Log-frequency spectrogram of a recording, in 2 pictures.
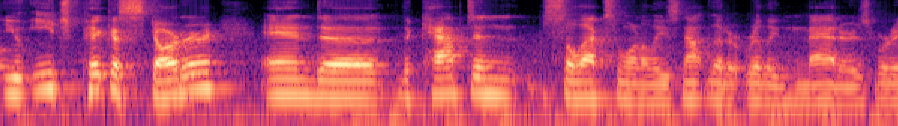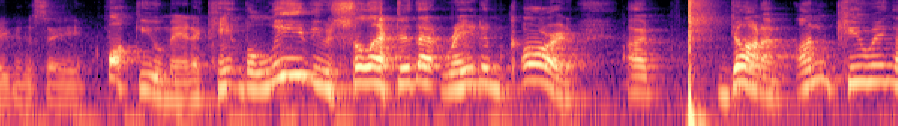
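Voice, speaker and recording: A tired young man giving casual video game commentary as a gaming YouTuber, rattling on quickly like an auctioneer. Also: fairly high pitch. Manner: rapid rambling delivery, like an auctioneer.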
